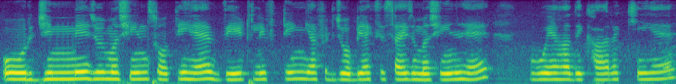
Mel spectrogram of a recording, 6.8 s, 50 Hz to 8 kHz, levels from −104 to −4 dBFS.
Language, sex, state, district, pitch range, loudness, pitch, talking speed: Hindi, female, Haryana, Jhajjar, 220-235 Hz, -14 LUFS, 225 Hz, 175 wpm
